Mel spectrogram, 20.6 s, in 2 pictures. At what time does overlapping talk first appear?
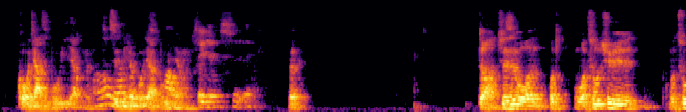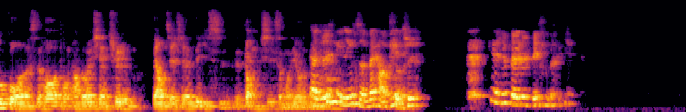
1.4 s

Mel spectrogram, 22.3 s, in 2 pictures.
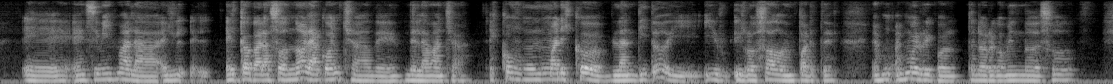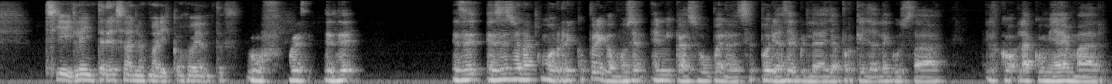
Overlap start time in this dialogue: none

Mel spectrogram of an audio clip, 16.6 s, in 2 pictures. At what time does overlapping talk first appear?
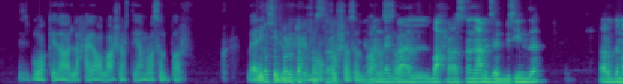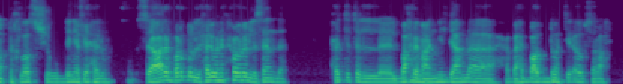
3.4 s

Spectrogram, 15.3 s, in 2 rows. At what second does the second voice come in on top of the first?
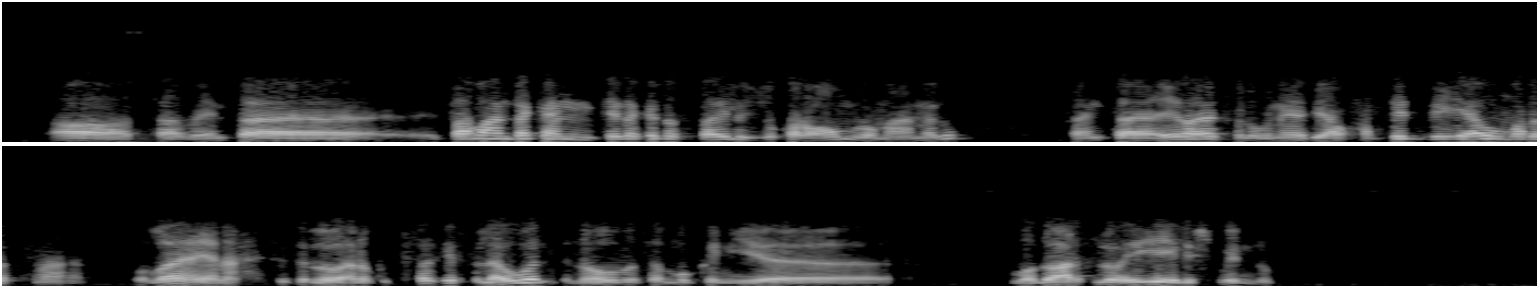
none

